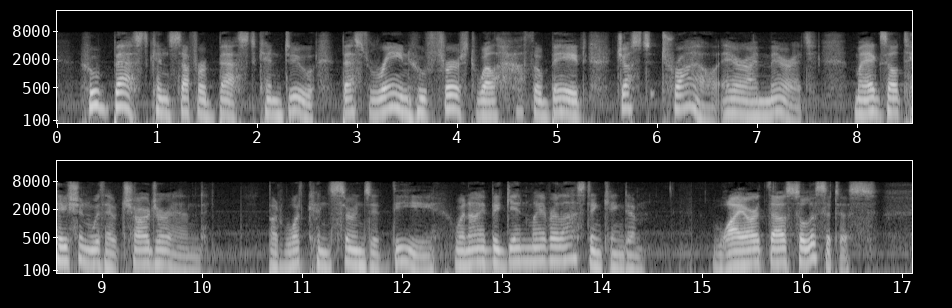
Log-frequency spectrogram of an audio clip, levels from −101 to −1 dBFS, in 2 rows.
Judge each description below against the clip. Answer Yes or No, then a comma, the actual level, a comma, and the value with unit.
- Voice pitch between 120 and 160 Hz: Yes, low, 135 Hz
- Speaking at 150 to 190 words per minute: No, slow, 135 wpm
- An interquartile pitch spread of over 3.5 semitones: No, average, 3.2 semitones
